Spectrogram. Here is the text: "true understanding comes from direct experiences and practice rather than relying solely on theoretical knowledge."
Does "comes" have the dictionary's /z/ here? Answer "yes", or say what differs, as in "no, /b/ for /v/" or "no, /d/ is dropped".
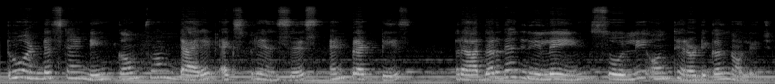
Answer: no, /z/ is dropped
